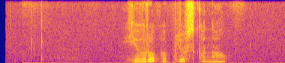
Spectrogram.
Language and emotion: Russian, neutral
